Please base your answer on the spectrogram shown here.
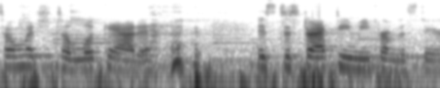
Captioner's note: laughs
